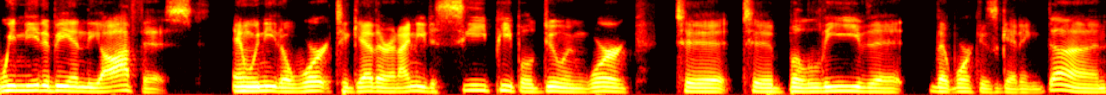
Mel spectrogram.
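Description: An unremarkable speaking voice at a moderate pace, with fairly even intonation, a dry, close sound with no echo and a quiet background. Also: man, medium pitch for a man. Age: 40s. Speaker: podcast co-host. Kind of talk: casual interview chat.

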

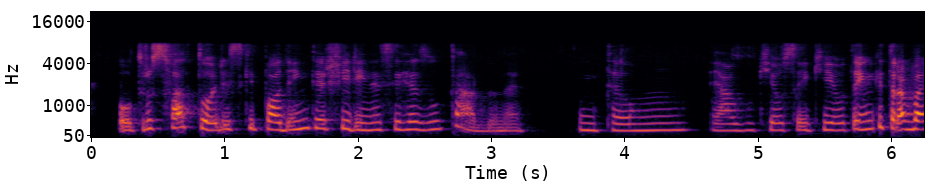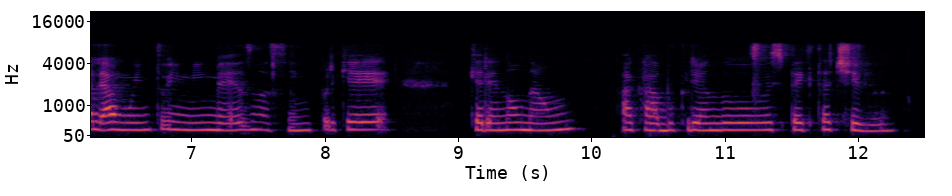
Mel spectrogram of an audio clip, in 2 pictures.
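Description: Fairly even in intonation, an ordinary speaking voice proceeds at a moderate pace. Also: woman, fairly high pitch for a woman. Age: 20s. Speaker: medical student. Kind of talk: casual chat.

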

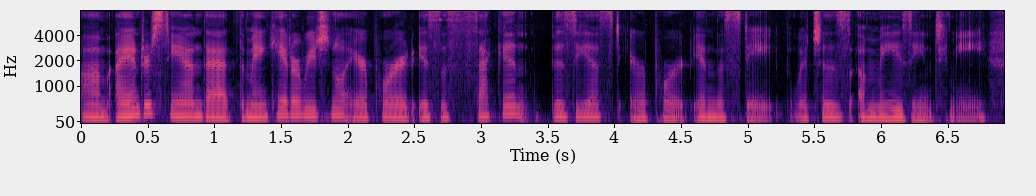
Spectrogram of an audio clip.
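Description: In a very clean recording with a silent background and a dry, close sound with no echo, a woman with a plain, everyday voice talks at a moderate pace, her fairly low pitch showing ordinary pitch variation. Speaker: podcast host. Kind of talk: casual interview.

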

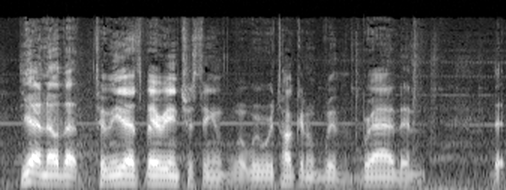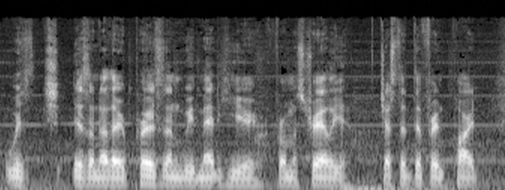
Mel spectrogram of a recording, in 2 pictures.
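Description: Music plays in the background as a man talks at a fairly quick pace with a fairly low pitch and fairly even intonation. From Mexico. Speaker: podcast host. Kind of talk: casual interview. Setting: traveling in rural Egyptian oasis.

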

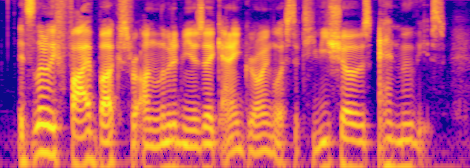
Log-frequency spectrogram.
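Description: The man speaks at a fairly quick pace and medium pitch. His tone is bright and sharp. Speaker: student podcast co-host. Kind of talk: casual chat.

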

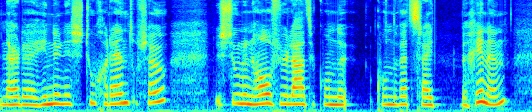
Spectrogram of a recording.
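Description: A woman speaks with a high pitch at a moderate pace. Her intonation is fairly even. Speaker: podcast co-host. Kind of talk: casual chat.

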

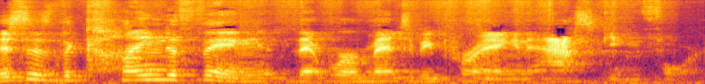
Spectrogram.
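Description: A man's voice with audible room echo. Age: 30s. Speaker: campus minister teaching a Bible study. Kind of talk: sermon. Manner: casual with frequent fillers.

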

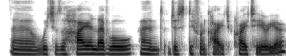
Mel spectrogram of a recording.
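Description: A woman with a British accent speaks in a fairly low pitch. Her intonation is fairly even, and the sound is dry and close with no echo. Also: quiet background. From Iran (north, Caspian coast), moved to UK at about seven. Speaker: bodybuilder and coach. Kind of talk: interview conversation.

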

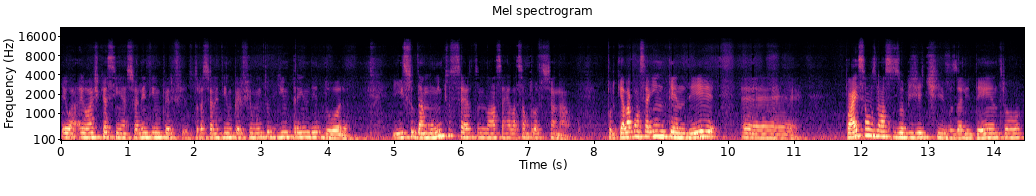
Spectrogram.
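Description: Against audible room echo, a man speaks at a moderate pace with a fairly high pitch and fairly even intonation. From Paraná, Brazil (São José dos Pinhais). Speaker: clinic manager, business administrator. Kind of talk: interview. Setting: studio.

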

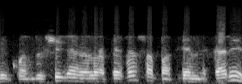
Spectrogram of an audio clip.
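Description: Recorded dry and close with no echo, a man with a fairly high pitch speaks with lively intonation in an unremarkable speaking voice. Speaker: union leader. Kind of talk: interview.

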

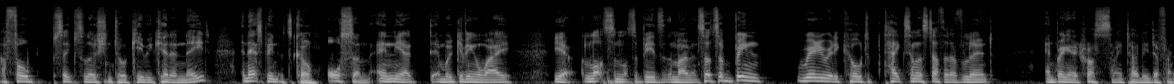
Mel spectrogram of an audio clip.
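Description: A man with a New Zealand accent talks at a very fast pace and a medium pitch, with ordinary pitch variation. The recording is very clean, with a silent background. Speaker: tourism business leader. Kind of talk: radio interview. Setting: studio.

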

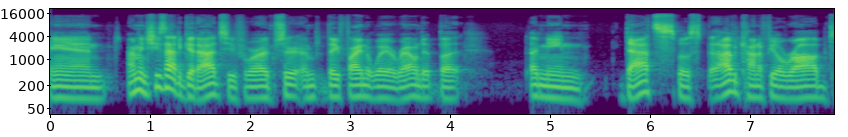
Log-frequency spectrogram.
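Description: In an American accent, a man speaks with an unremarkable speaking voice at a fairly low pitch. His pace is moderate and his intonation fairly even. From Colorado, Denver area. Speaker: podcast co-host. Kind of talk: casual chat.

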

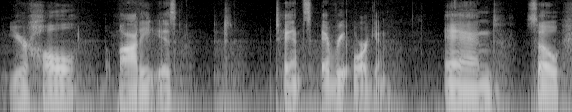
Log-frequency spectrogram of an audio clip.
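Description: A man with a Texan accent. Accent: Texan Southern US. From Texas. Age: 50s. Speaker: podcaster who stutters. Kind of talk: personal testimony in interview. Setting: remote call.

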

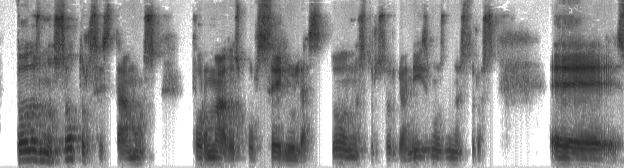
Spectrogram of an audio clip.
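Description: A plain, everyday voice, from a man at medium pitch. He speaks at a fairly slow pace with ordinary pitch variation. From Bolivia. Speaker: medical doctor, cancer specialist. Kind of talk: lecture. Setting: video call.

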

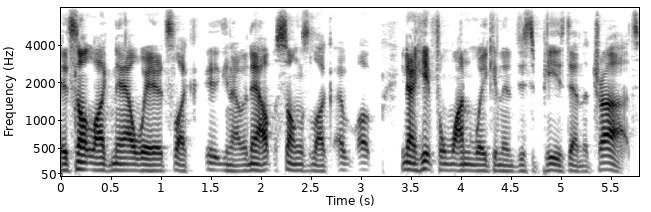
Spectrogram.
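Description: With an Australian accent, a man speaks at a fairly low pitch and a fairly quick pace in a monotone, flat intonation and a bright, sharp tone, the sound dry and close with no echo over a quiet background. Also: big swings in loudness. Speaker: podcast guest. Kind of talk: casual chat.

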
